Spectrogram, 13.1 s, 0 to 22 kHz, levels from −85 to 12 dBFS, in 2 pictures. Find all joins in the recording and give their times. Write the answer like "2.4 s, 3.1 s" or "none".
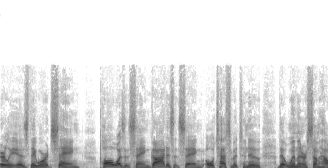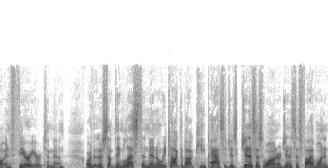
11.3 s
